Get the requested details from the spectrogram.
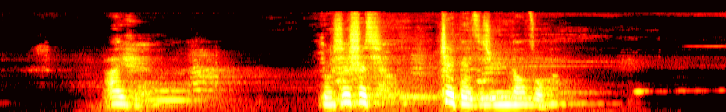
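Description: A young woman speaks anxiously, close by.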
